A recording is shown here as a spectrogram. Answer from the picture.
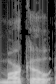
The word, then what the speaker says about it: Marco: First name is Marco, M-A-R-C-O.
